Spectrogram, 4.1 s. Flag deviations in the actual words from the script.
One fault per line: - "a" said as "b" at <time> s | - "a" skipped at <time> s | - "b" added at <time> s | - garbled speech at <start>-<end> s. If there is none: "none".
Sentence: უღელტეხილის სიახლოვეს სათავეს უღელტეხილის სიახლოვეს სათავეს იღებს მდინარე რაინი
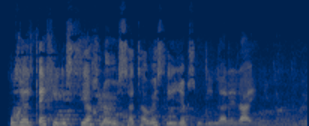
- "უღელტეხილის სიახლოვეს სათავეს" skipped at 2.2 s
